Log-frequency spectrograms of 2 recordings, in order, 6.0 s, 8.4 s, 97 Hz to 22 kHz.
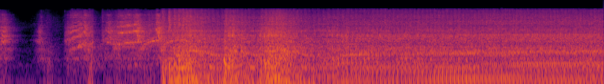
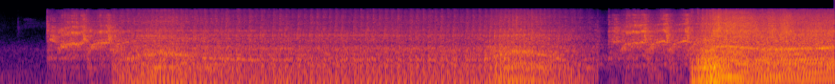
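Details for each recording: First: Honda C90 with a new aftermarket 19mm PB-style carburettor, throttle cable shortened for free play: a few cranking thuds, then it catches and settles into a steady, even single-cylinder idle with no hunting. Running normally. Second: Honda C90 with a replacement OO Racing 19mm PB-style carburettor, full choke: cranks, catches, stalls, refires and holds a fast race; high idle because the throttle cable has no free play.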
